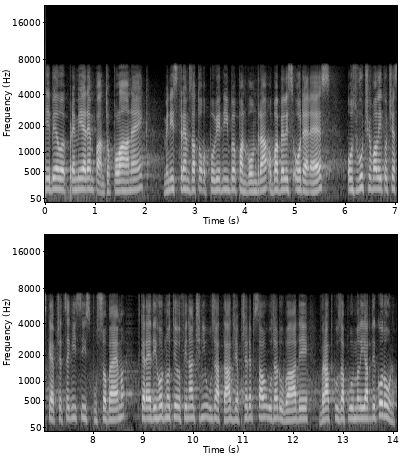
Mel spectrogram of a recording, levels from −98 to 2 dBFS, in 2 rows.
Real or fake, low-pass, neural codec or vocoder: fake; 7.2 kHz; codec, 16 kHz, 0.9 kbps, LongCat-Audio-Codec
